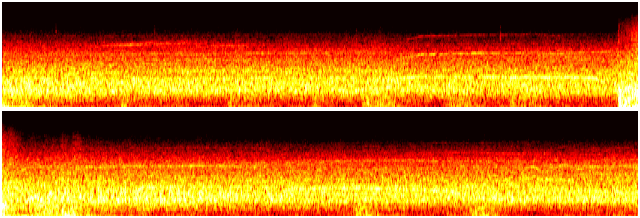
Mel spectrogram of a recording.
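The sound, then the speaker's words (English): A power slam in a pro wrestling match drops a wrestler onto the ring with one heavy, booming thud about halfway through, over a steady wash of crowd noise. “DiBiase sends Stone Cold off and hits him with another power slam.”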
